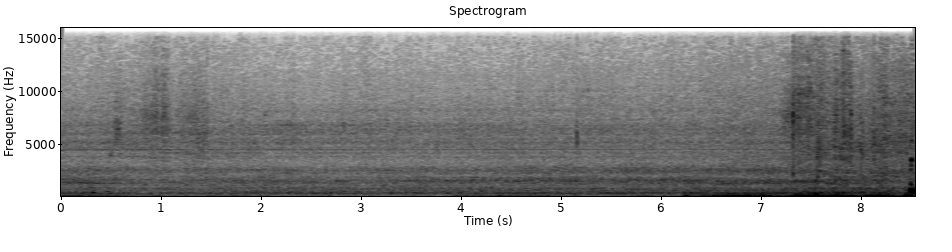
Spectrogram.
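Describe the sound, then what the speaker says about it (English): Wind buffeting a microphone at an airport viewing spot, a low rumbling gusty roar that stays steady and then swells louder toward the end; a voice speaks faintly at times. "That wind is just picking back up now."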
